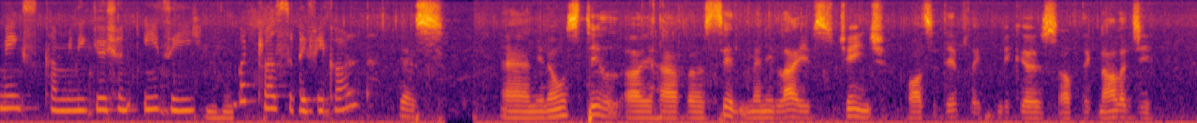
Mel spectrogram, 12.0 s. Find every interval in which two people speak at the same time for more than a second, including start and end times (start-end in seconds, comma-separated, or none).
none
